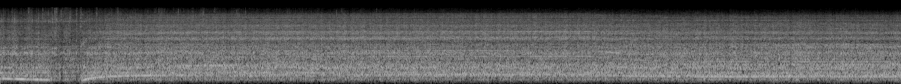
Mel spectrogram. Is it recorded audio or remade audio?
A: recorded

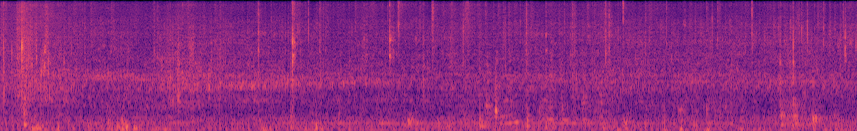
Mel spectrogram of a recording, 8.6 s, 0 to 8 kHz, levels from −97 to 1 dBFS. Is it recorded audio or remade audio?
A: remade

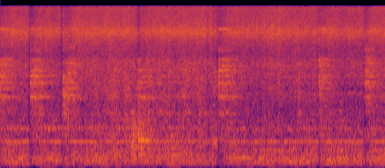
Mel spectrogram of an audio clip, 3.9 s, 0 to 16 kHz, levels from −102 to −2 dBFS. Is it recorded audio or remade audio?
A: remade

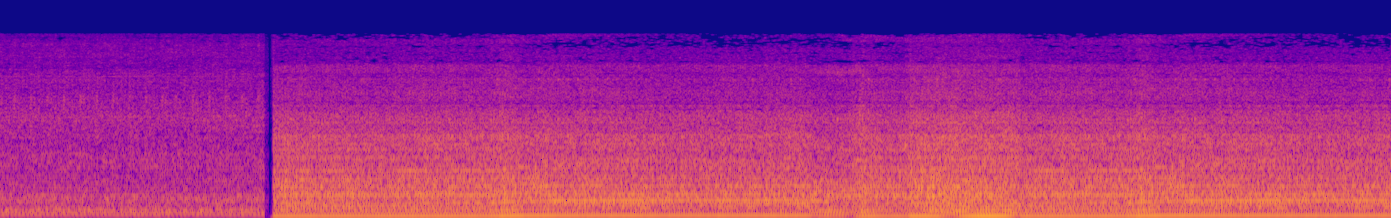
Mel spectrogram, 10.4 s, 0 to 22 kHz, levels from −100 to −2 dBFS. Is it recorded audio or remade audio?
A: recorded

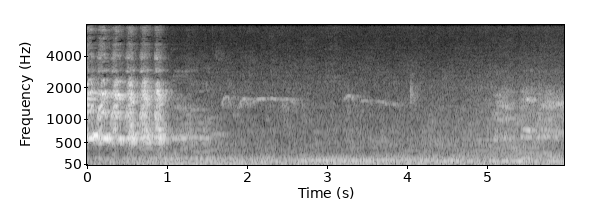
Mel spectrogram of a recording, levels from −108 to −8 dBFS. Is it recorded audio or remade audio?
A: recorded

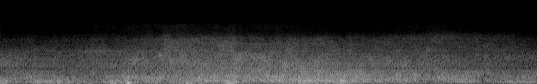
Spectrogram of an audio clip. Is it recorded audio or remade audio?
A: remade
